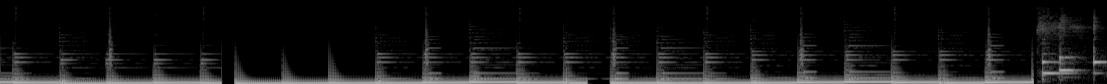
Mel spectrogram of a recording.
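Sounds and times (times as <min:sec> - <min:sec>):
background music with heavy bass: 0:00.0 - 0:10.4.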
